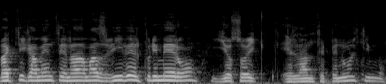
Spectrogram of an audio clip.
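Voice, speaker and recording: This man has a high voice with ordinary pitch variation. He speaks at a fairly slow pace. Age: 60s. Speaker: religious procession participant. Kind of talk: interview.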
